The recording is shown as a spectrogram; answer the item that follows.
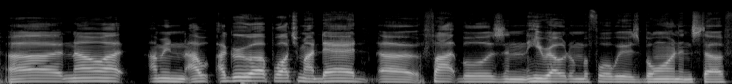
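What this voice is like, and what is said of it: Cowboy accent. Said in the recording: “I love his accent. Such a cowboy.”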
